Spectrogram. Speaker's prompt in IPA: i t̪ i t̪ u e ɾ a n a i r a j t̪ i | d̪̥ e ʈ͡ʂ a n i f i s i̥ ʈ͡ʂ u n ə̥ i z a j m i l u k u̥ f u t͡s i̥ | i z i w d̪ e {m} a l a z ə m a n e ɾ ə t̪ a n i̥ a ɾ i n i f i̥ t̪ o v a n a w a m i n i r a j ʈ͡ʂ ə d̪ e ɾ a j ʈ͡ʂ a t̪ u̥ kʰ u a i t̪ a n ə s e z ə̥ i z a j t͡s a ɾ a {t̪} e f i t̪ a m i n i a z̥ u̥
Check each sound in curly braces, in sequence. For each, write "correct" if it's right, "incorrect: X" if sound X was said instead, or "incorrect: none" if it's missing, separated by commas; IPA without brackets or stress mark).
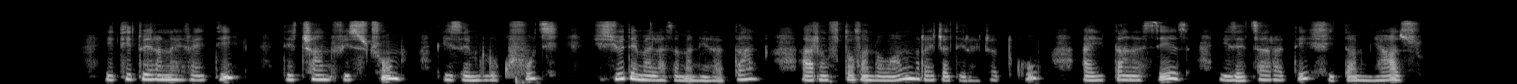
correct, correct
